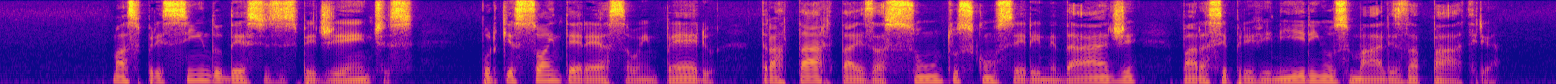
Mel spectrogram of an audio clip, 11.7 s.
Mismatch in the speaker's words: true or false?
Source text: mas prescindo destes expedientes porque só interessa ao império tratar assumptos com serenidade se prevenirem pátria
true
